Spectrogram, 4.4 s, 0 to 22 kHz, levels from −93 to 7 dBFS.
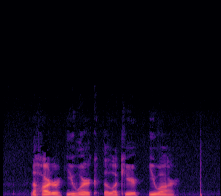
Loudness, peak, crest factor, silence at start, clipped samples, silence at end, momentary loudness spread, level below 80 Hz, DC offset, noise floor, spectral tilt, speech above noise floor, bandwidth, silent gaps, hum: -29 LUFS; -8 dBFS; 22 dB; 0.65 s; under 0.1%; 0.4 s; 22 LU; -82 dBFS; under 0.1%; -65 dBFS; -7.5 dB/octave; 36 dB; 7.6 kHz; none; none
